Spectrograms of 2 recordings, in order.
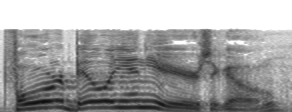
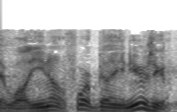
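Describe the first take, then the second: First: High, slow, drawn-out recital; mock repeated slogan. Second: Quick, offhand mimicry of people; casual parroting. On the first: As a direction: stretch it out like drummed-in dogma. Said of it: "they say it over and over and over again". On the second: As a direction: toss it off as common knowledge. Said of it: "People just say".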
